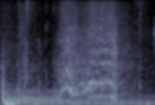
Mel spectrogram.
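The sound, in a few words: opening YKK water resistant zipper on bag back panel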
